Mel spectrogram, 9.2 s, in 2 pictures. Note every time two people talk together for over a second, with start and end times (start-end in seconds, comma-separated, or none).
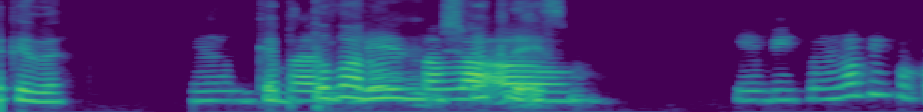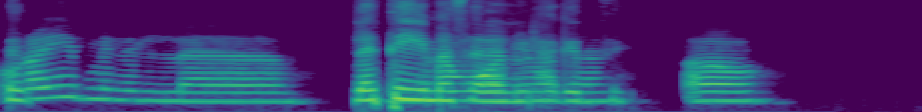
1.3-2.9, 6.5-7.8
